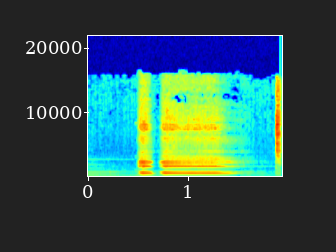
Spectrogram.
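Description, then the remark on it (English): A train whistle blows twice as the train leaves the station, a short toot followed by a longer, steady blast, loud with no one talking. “two whistles, we're headed for the rainbow tunnel that will take us far, far away.”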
